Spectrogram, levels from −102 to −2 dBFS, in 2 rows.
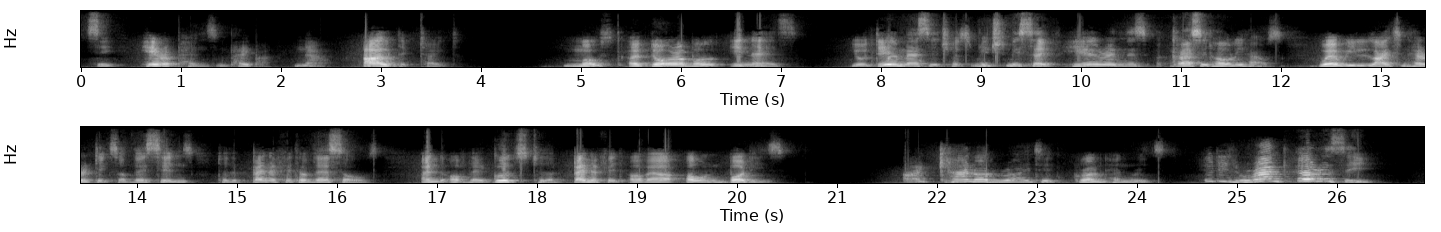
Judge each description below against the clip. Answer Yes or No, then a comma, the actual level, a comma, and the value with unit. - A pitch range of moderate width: No, wide, 6.6 semitones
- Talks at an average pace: No, slow, 130 wpm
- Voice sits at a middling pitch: Yes, medium, 180 Hz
